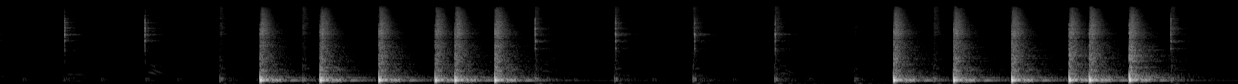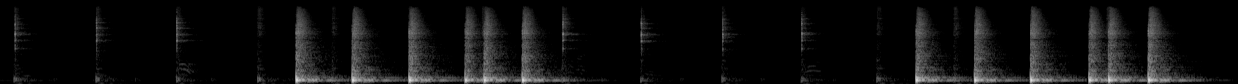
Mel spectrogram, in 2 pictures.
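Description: Snare drum played with sticks: the 'groupings of three' fill rhythm, a stroke on every third sixteenth note ending in two straight eighth notes, repeated four times about six seconds apart. Quiet, evenly spaced ticks keep time between the phrases.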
